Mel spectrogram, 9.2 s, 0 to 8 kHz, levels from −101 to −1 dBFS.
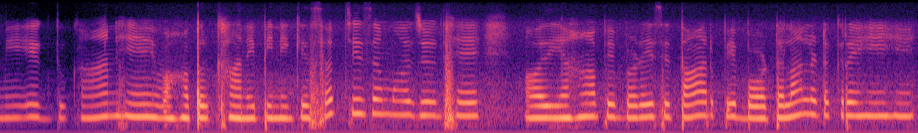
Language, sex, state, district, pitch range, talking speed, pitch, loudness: Hindi, female, Bihar, Sitamarhi, 240-275 Hz, 155 wpm, 255 Hz, -26 LUFS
